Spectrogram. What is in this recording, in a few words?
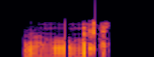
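Raleigh Police Special Operations Tactical, p25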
